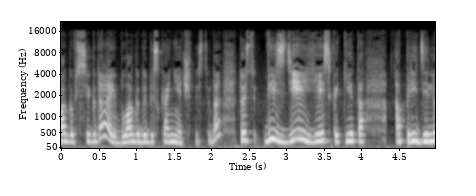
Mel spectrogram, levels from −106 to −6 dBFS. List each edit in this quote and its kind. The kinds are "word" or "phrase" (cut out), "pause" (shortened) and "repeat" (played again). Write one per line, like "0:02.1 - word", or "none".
none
